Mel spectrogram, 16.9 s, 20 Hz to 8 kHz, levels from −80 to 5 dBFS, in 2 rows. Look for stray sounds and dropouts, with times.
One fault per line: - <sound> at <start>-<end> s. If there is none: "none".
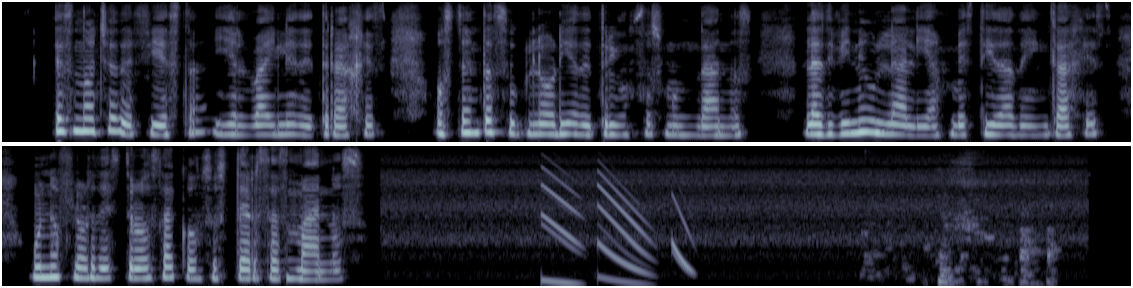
- chirp at 12.5-13.7 s
- laugh at 14.9-16.4 s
